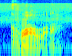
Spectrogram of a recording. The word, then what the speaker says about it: Qualla: to spell that and it is not like the bear it's quu a l l a quala not a k not a k not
